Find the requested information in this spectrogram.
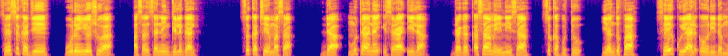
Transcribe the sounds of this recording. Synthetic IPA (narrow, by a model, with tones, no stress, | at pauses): sa˦sʊ˦ka˨d͡ʒeː˦ | wʊ˦ɽɪ˦ɲjoː˦ʃʊ˦waː˨ | ʔa˨sɐ˨nsɐ˦nɪ˦ŋɡʲɪ˦lɡɐ˨l | sʊ˦ka˨t͡ʃeː˦˨mɐ˦sa˨ | da˨mʊ˦taː˨nɛ˦ŋʔɪ˨sɾaː˦ʔiː˦la̰˨ | dɐ˨ɡa˨kʼɐ˦saː˦ma˨jniː˦saː˦ | sʊ˦ka˨ɸɪ˦toː˦ | jɐ˨nzu˦ɸa˦ | sa˦jkʷu˨ji˦ʔa˨lkʼɐ˦wɐ˨ɽiː˦da˨mṵ˦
